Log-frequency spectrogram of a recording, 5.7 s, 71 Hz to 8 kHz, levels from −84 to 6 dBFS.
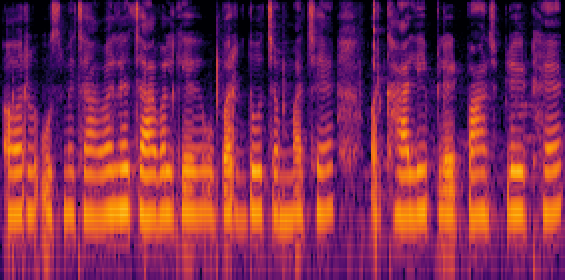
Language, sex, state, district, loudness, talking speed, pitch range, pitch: Hindi, male, Delhi, New Delhi, -18 LUFS, 170 wpm, 210-225 Hz, 220 Hz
